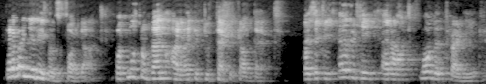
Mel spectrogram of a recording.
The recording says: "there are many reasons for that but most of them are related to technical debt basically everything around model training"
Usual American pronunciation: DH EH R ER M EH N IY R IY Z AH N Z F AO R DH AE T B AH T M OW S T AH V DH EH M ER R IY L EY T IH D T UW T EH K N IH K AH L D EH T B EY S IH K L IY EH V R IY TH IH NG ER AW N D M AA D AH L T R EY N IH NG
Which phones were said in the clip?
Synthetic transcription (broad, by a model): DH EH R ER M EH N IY R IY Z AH N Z F AO R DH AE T B AH T M OW S T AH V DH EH M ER R IY L EY T IH D T UW T EH K N IH K AH L D EH T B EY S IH K L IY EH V R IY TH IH NG ER AW N D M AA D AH N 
